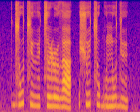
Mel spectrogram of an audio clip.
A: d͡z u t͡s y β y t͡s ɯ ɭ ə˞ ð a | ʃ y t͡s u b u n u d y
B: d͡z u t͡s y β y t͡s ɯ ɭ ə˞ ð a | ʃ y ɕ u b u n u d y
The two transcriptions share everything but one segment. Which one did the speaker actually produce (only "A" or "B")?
A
